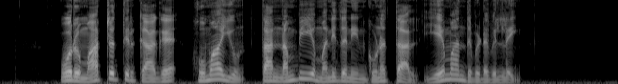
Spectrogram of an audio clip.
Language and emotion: Tamil, neutral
